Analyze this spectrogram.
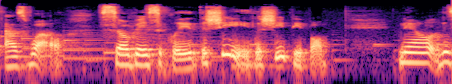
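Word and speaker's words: Sidhe: for you if they like you now the she it's felt s idhe but pronounced she are Irish fairies and they're attracted to anything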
